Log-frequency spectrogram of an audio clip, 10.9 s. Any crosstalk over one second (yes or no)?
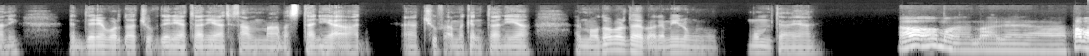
no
